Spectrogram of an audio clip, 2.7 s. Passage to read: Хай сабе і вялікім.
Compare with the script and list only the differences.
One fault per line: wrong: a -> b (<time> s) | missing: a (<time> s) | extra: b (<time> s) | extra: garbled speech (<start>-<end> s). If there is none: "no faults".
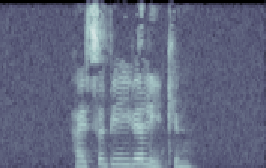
no faults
